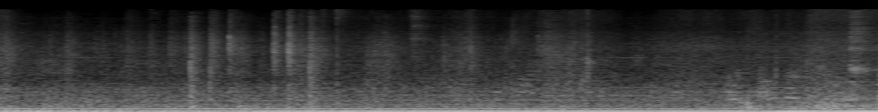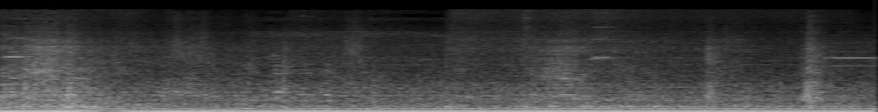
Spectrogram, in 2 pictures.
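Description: A steady low engine rumble hums throughout.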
